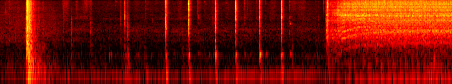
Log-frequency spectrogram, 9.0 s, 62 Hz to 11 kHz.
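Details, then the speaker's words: 670 cc Predator engine in a Renault, with a new exhaust and the governor removed. It fires, then gives hollow pops on each throttle blip and sounds lean. It settles into a busy, high idle, which is high because of the compression relief mechanism. "well it runs but it sounds like it's running lean when I goose the throttle"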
